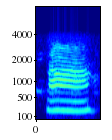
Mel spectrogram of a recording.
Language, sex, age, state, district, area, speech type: Tamil, male, 30-45, Tamil Nadu, Tiruchirappalli, rural, conversation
